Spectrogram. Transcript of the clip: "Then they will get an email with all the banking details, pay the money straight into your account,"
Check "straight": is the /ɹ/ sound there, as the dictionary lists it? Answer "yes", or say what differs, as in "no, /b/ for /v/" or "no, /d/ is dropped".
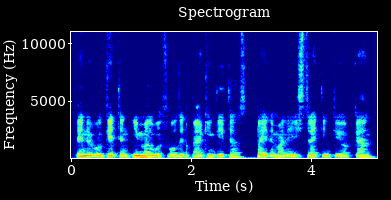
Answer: yes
